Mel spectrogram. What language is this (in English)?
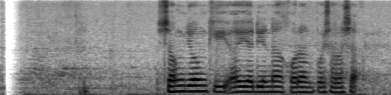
Sundanese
